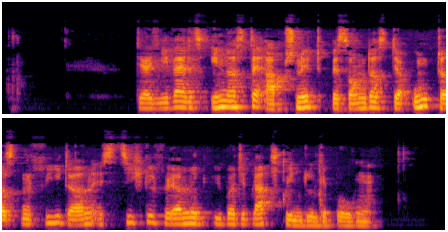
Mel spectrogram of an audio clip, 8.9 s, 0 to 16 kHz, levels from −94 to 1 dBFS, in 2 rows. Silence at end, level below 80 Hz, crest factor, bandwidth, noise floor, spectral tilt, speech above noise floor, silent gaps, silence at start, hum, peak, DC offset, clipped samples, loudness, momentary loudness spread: 0.7 s; -62 dBFS; 18 dB; 9.4 kHz; -66 dBFS; -4.5 dB/octave; 47 dB; none; 1.35 s; none; -2 dBFS; under 0.1%; under 0.1%; -19 LUFS; 8 LU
